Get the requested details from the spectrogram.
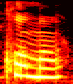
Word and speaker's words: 困: 이제 중요한 거 그냥 쿤이 아니고 쿤. – 쿤. – 약간 쿤자 발음 나게끔 쿤.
